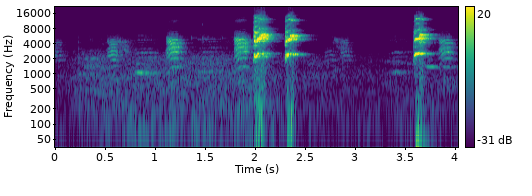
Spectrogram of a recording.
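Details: Rosella vocalizations played to prompt breeding: nasal harmonic chirps mixed with three very loud, harsh screeches, irregular and rapid, in a quiet setting.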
